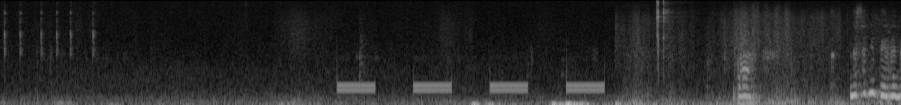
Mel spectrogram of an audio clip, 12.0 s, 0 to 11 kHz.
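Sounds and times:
telephone busy signal: 4.5 - 8.1.

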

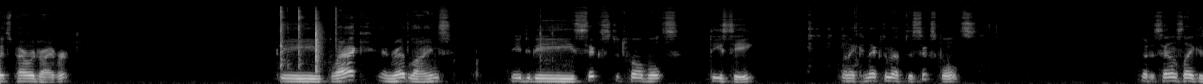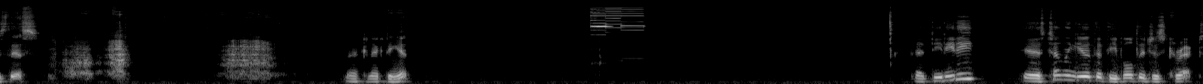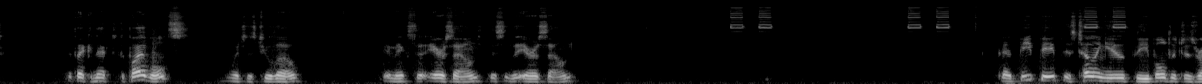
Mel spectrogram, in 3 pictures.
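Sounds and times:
high beeps from motor: 18.0 - 18.5, 31.4 - 31.8, 33.2 - 33.6.

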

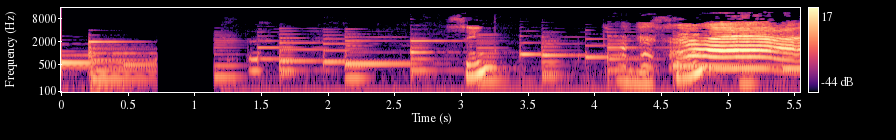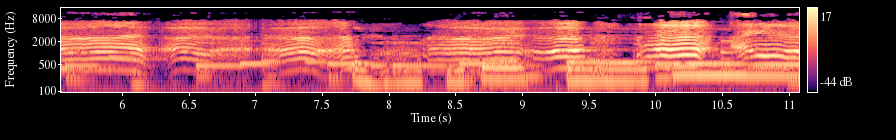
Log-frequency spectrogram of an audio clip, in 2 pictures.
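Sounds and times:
background music with held notes: 0.0 - 11.0
baby crying: 4.2 - 11.0.

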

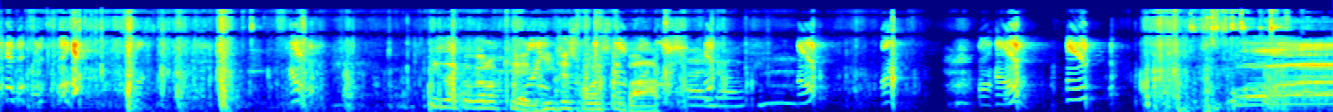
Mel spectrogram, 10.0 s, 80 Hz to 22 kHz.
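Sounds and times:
toy giggle sounds: 3.6 - 8.5.

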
